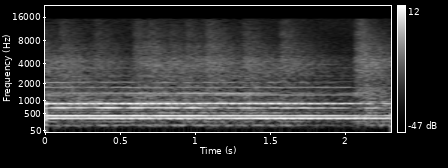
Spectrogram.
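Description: High school band holding one long sustained chord, with brass prominent.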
